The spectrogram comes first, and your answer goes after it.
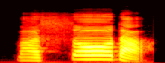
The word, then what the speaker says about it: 맞서다: Seguimos, 맞서다, 맞서다, 맞서다. La última palabra, 낮잠, 낮잠, 낮잠. Si la sílaba posterior de la consonante final 지읒 inicia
